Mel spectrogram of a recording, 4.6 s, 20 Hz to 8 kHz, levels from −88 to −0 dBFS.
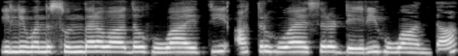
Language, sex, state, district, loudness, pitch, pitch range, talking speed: Kannada, female, Karnataka, Belgaum, -12 LUFS, 255 Hz, 240-260 Hz, 155 wpm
